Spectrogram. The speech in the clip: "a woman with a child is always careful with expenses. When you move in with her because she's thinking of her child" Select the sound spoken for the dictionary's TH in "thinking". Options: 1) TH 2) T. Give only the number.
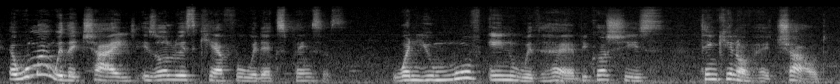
1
